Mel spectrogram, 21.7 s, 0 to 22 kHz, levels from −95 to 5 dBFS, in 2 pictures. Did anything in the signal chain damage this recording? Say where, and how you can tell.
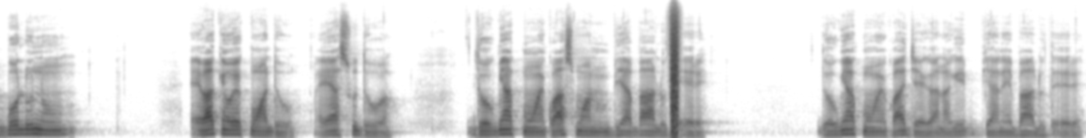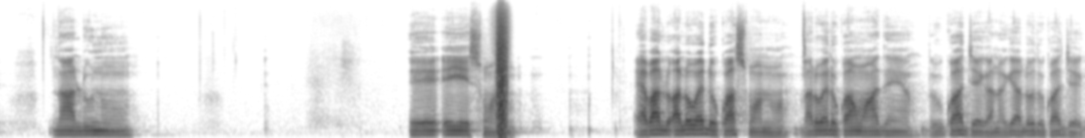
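Yes, the wireless mic's radio link took two wireless microphone noise hits: short static swishes just after "biaba alo" (6.66 to 6.84 s) and again at 15.75 to 16.0 s. Reflections briefly cancelled the FM carrier, so receiver noise surged over the speech.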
